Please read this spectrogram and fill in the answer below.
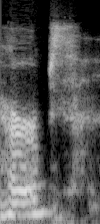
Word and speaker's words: herbs: I always let my herbs, I'm in the UK, so we pronounce the H.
